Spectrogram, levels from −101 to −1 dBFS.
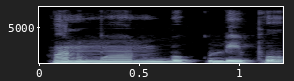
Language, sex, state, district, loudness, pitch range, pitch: Telugu, male, Telangana, Karimnagar, -33 LUFS, 115-130 Hz, 125 Hz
